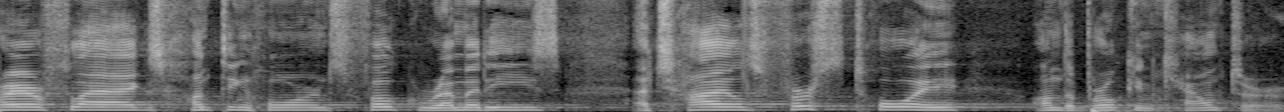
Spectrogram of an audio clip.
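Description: A man with a high pitch, a fairly slow pace and ordinary pitch variation. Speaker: poet and professor; poet, professor. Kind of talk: poetry reading; poetry reading and introduction. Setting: stage with audience. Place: hall. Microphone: handheld.

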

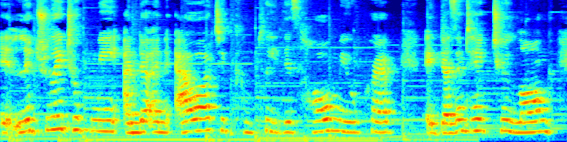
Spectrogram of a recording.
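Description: A woman speaks at a moderate pace in a high pitch. Audible room echo surrounds her voice, with faint music in the background. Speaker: lifestyle vlogger. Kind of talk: casual vlog chat. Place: home room.

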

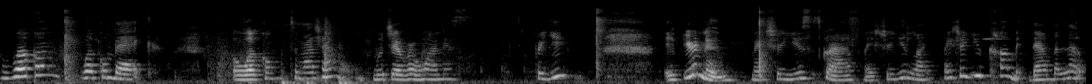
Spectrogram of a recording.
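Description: A woman's high-pitched voice at a moderate pace, with very wide pitch swings, long, frequent pauses and light background noise. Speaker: vlogger. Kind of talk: casual vlog chat.

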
